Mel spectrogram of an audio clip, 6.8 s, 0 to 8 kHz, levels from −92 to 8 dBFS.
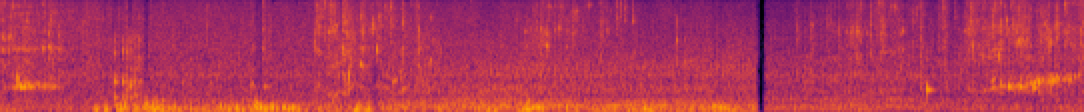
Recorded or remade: recorded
